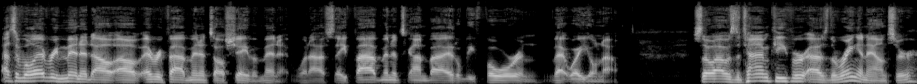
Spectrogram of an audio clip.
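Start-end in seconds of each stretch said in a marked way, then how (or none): none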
